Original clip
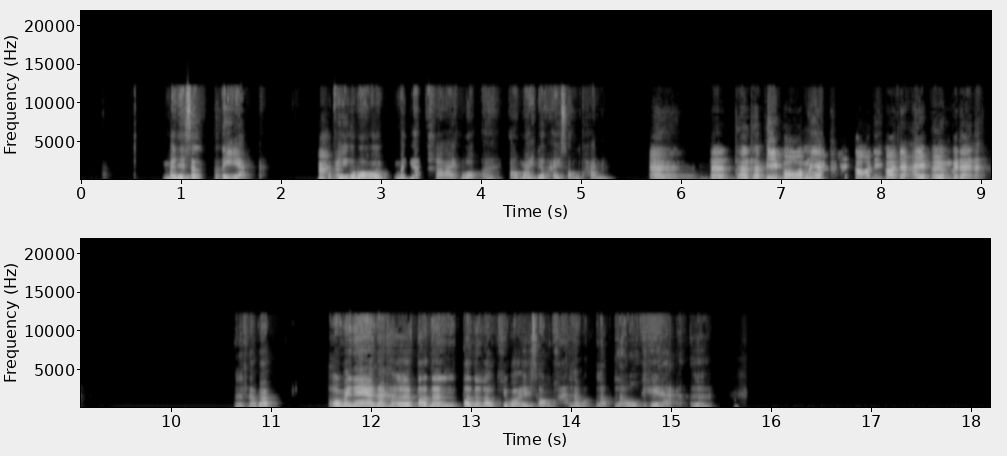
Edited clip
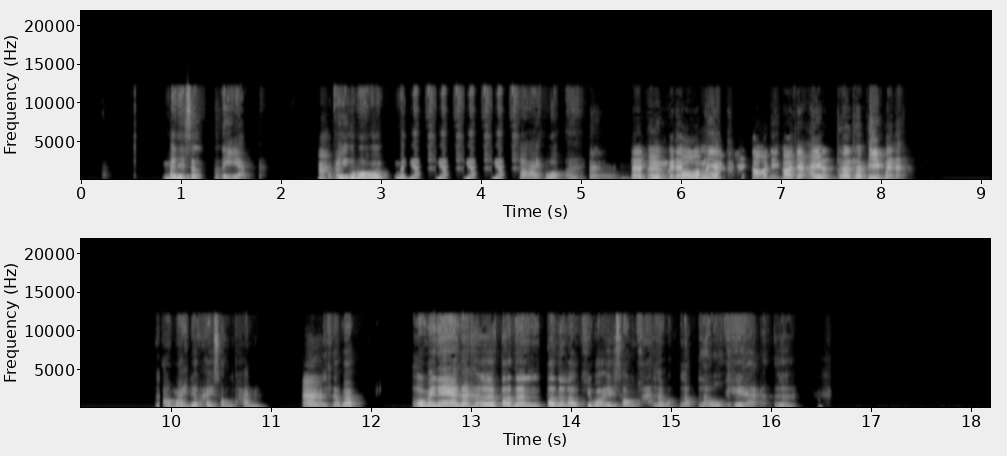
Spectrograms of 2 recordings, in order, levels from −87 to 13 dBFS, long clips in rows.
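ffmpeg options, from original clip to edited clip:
-filter_complex "[0:a]asplit=13[s0][s1][s2][s3][s4][s5][s6][s7][s8][s9][s10][s11][s12];[s0]atrim=end=1.002[s13];[s1]atrim=start=0.998:end=2.562,asetpts=PTS-STARTPTS,volume=0.596[s14];[s2]atrim=start=2.558:end=3.562[s15];[s3]atrim=start=3.278:end=3.562[s16];[s4]atrim=start=3.278:end=3.562[s17];[s5]atrim=start=3.278:end=4.262[s18];[s6]atrim=start=5.888:end=6.402[s19];[s7]atrim=start=8.448:end=8.862[s20];[s8]atrim=start=7.048:end=8.452[s21];[s9]atrim=start=6.398:end=7.052[s22];[s10]atrim=start=8.858:end=10.682[s23];[s11]atrim=start=4.258:end=5.892[s24];[s12]atrim=start=10.678[s25];[s13][s14]acrossfade=d=0.004:c1=hsin:c2=hsin[s26];[s26][s15]acrossfade=d=0.004:c1=hsin:c2=hsin[s27];[s27][s16]acrossfade=d=0.004:c1=hsin:c2=hsin[s28];[s28][s17]acrossfade=d=0.004:c1=hsin:c2=hsin[s29];[s29][s18]acrossfade=d=0.004:c1=hsin:c2=hsin[s30];[s30][s19]acrossfade=d=0.004:c1=hsin:c2=hsin[s31];[s31][s20]acrossfade=d=0.004:c1=hsin:c2=hsin[s32];[s32][s21]acrossfade=d=0.004:c1=hsin:c2=hsin[s33];[s33][s22]acrossfade=d=0.004:c1=hsin:c2=hsin[s34];[s34][s23]acrossfade=d=0.004:c1=hsin:c2=hsin[s35];[s35][s24]acrossfade=d=0.004:c1=hsin:c2=hsin[s36];[s36][s25]acrossfade=d=0.004:c1=hsin:c2=hsin"

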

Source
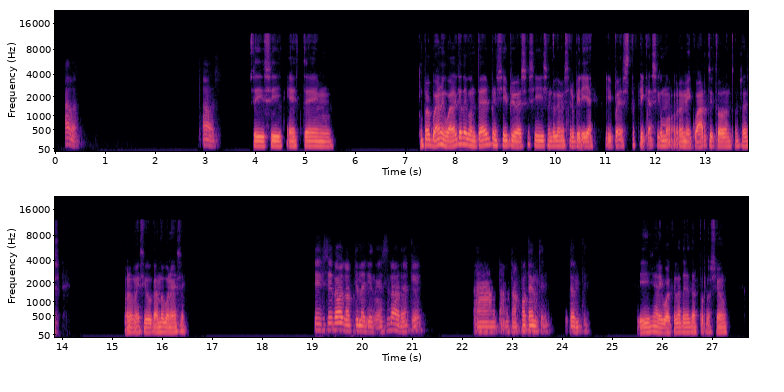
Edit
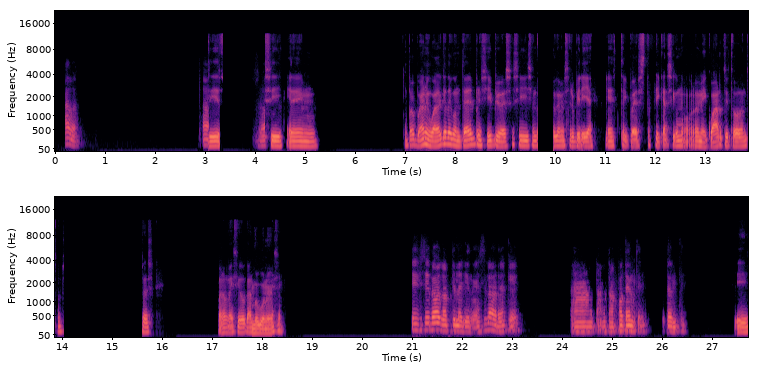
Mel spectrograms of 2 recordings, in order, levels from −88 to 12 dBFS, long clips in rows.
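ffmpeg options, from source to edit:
-filter_complex "[0:a]asplit=12[s0][s1][s2][s3][s4][s5][s6][s7][s8][s9][s10][s11];[s0]atrim=end=3.062[s12];[s1]atrim=start=3.058:end=4.192,asetpts=PTS-STARTPTS,areverse[s13];[s2]atrim=start=4.188:end=4.702[s14];[s3]atrim=start=5.008:end=5.512[s15];[s4]atrim=start=5.508:end=7.612,asetpts=PTS-STARTPTS,volume=0.596[s16];[s5]atrim=start=7.608:end=9.96,asetpts=PTS-STARTPTS,afade=t=out:st=2.348:d=0.004:c=hsin,apad=pad_dur=0.31[s17];[s6]atrim=start=9.96:end=11.052,asetpts=PTS-STARTPTS,afade=t=in:d=0.004:c=hsin[s18];[s7]atrim=start=4.698:end=5.012[s19];[s8]atrim=start=11.048:end=13.72,asetpts=PTS-STARTPTS,afade=t=out:st=2.668:d=0.004:c=hsin,apad=pad_dur=1.56[s20];[s9]atrim=start=13.72:end=15.924,asetpts=PTS-STARTPTS,afade=t=in:d=0.004:c=hsin[s21];[s10]atrim=start=15.92:end=16.25,asetpts=PTS-STARTPTS,asetrate=36162,aresample=44100[s22];[s11]atrim=start=16.246[s23];[s12][s13]acrossfade=d=0.004:c1=hsin:c2=hsin[s24];[s24][s14]acrossfade=d=0.004:c1=hsin:c2=hsin[s25];[s25][s15]acrossfade=d=0.004:c1=hsin:c2=hsin[s26];[s26][s16]acrossfade=d=0.004:c1=hsin:c2=hsin[s27];[s17][s18]concat=n=2:v=0:a=1[s28];[s27][s28]acrossfade=d=0.004:c1=hsin:c2=hsin[s29];[s29][s19]acrossfade=d=0.004:c1=hsin:c2=hsin[s30];[s20][s21]concat=n=2:v=0:a=1[s31];[s30][s31]acrossfade=d=0.004:c1=hsin:c2=hsin[s32];[s32][s22]acrossfade=d=0.004:c1=hsin:c2=hsin[s33];[s33][s23]acrossfade=d=0.004:c1=hsin:c2=hsin"

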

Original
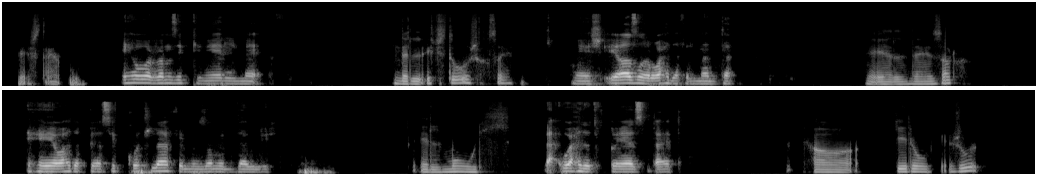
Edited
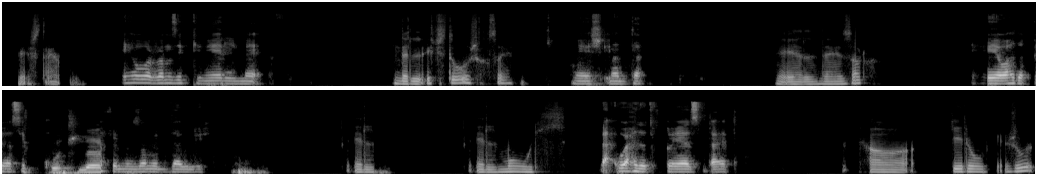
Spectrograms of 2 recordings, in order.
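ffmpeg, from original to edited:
-filter_complex "[0:a]asplit=7[s0][s1][s2][s3][s4][s5][s6];[s0]atrim=end=0.58,asetpts=PTS-STARTPTS,afade=t=out:st=0.576:d=0.004:c=hsin:silence=0.112202[s7];[s1]atrim=start=0.58:end=6.082,asetpts=PTS-STARTPTS,afade=t=in:d=1.38:silence=0.112202[s8];[s2]atrim=start=6.978:end=10.76,asetpts=PTS-STARTPTS,afade=t=out:st=2.252:d=1.53[s9];[s3]atrim=start=10.76:end=11.464,asetpts=PTS-STARTPTS,afade=t=in:d=0.004:c=hsin[s10];[s4]atrim=start=11.46:end=11.99,asetpts=PTS-STARTPTS,asetrate=30429,aresample=44100[s11];[s5]atrim=start=11.986:end=14.722[s12];[s6]atrim=start=13.498[s13];[s7][s8]concat=n=2:v=0:a=1[s14];[s9][s10]concat=n=2:v=0:a=1[s15];[s14][s15]acrossfade=d=0.004:c1=hsin:c2=hsin[s16];[s16][s11]acrossfade=d=0.004:c1=hsin:c2=hsin[s17];[s17][s12]acrossfade=d=0.004:c1=hsin:c2=hsin[s18];[s18][s13]acrossfade=d=0.004:c1=hsin:c2=hsin"

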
